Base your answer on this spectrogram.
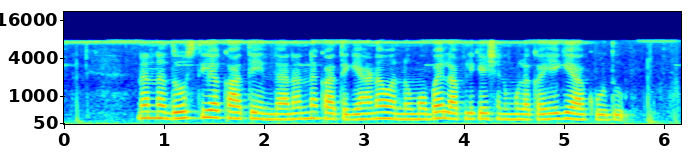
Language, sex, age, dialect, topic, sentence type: Kannada, female, 18-24, Coastal/Dakshin, banking, question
